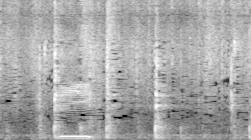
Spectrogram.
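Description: Tempering spluttering in a hot pan for a prawn and okra (ladies finger) sambar, a short crackling sizzle with soft utensil clinks, fairly close and without talk.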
